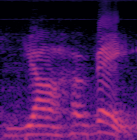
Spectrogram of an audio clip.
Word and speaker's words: Yahweh: And it's pronounced Yahweh. It is not Jehovah. It is not Yahweh. That's incorrect. Now, that's the correct way.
